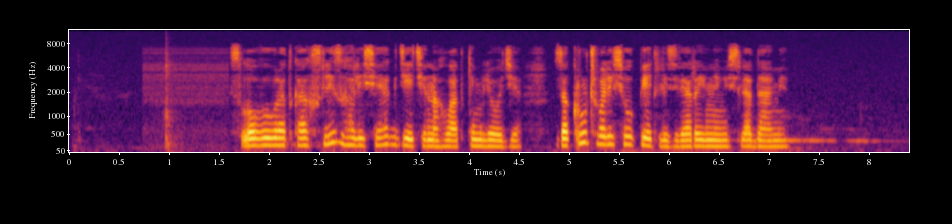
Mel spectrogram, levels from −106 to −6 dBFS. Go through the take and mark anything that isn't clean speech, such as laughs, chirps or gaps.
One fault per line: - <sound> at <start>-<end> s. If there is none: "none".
- thud at 0.9-1.2 s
